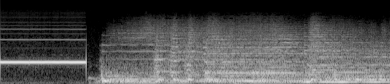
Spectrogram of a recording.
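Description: A single steady, loud electronic tone at a mid-high pitch holds for just under a second, a radio time signal marking 5 o'clock on WJBK AM and FM, Detroit, Michigan, then cuts off abruptly into a dense, busy wash of broadcast sound.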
